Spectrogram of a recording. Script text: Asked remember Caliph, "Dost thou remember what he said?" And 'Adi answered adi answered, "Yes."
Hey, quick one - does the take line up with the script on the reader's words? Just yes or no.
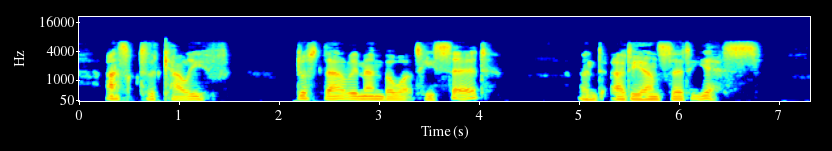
no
